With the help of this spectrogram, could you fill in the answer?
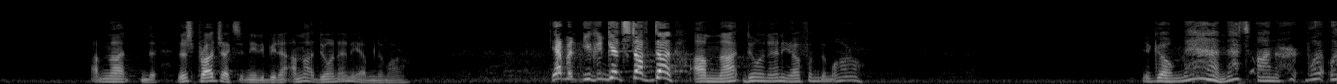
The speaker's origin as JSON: {"language": "English", "region": "Pennsylvania", "country": "United States", "said": "I was from Pennsylvania, so we'd have supper."}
